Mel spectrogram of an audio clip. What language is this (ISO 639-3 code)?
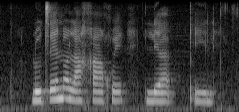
tsn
